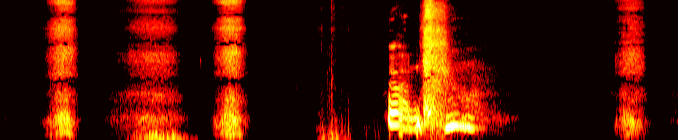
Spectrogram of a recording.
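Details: Deliberately induced sneezes from a nose still sensitive, itchy and slightly stuffy while getting over a cold: a run of about five sharp sneezes with a longer harsh burst in the middle, then a snotty nose blow.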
